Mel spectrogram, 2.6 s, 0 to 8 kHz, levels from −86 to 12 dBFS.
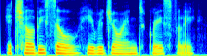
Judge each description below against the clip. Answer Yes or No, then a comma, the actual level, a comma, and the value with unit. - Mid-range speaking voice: Yes, medium, 160 Hz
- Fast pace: No, average, 160 wpm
